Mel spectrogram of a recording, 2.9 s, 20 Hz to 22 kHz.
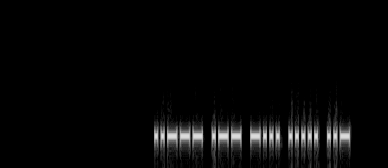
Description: Morse code, heard as a keyed tone, about 53 wpm, 700 Hz. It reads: 2WB5U
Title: Code Groups - 5 Letter:Numbers - 50wpm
